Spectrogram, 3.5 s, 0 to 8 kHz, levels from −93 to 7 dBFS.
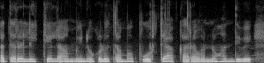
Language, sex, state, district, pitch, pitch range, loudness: Kannada, female, Karnataka, Bidar, 200 Hz, 195-205 Hz, -17 LUFS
